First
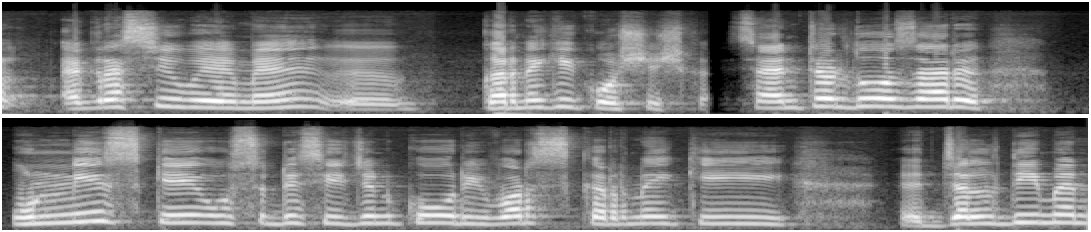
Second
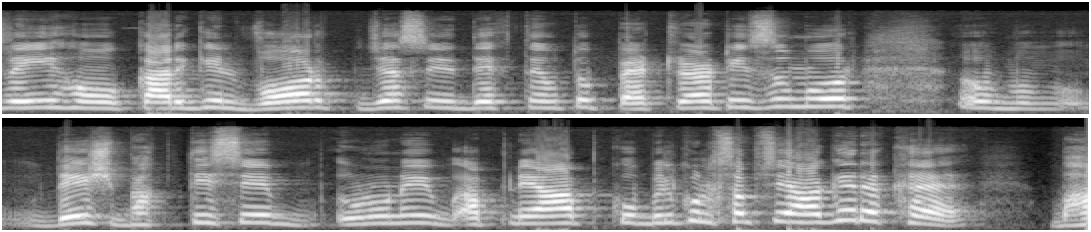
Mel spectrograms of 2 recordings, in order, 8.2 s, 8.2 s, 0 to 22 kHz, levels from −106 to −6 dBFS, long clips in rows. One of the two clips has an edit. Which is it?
first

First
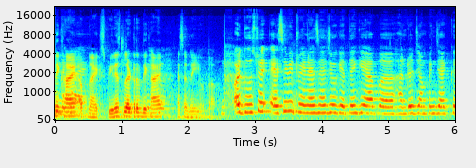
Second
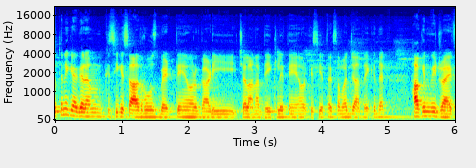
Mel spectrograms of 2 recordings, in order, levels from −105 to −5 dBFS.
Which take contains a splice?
first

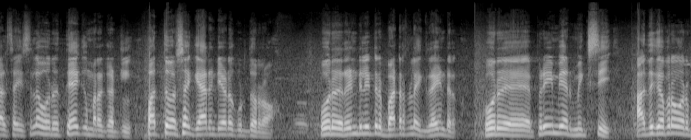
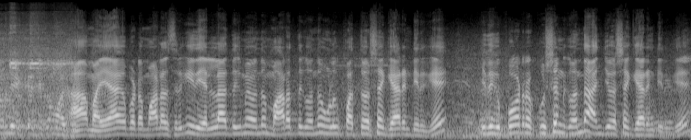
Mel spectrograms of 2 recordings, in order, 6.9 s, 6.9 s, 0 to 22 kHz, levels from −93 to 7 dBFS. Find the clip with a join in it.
first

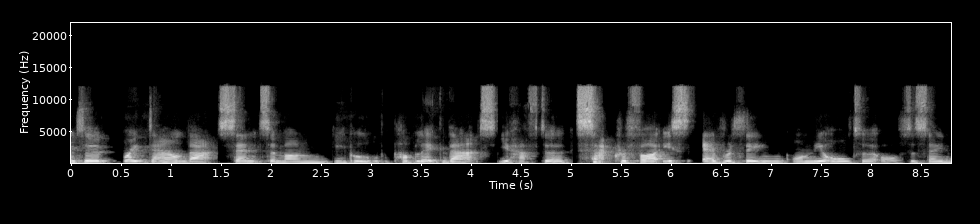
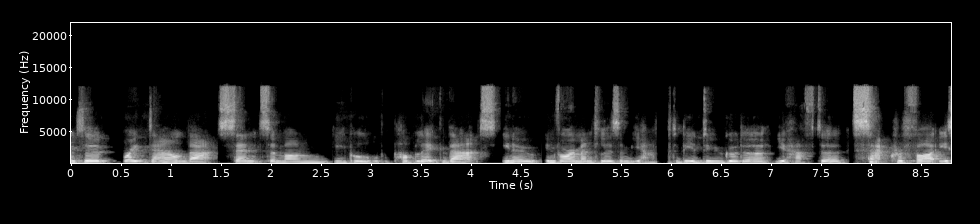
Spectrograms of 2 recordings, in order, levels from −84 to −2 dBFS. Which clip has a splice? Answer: first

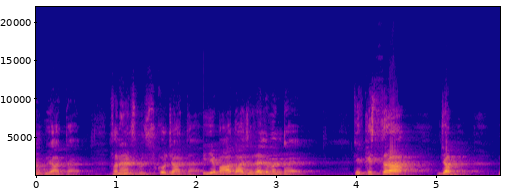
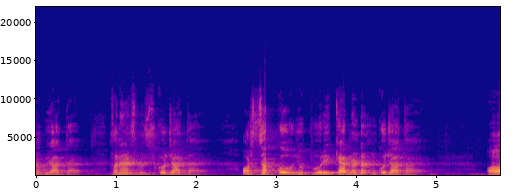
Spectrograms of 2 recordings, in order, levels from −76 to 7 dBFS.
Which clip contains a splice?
first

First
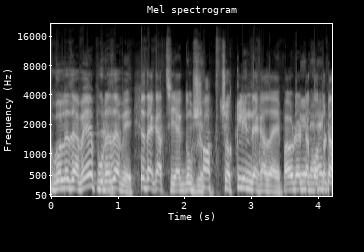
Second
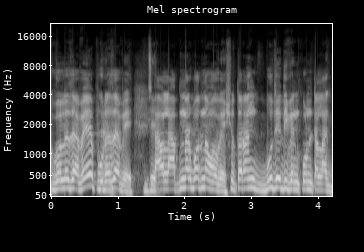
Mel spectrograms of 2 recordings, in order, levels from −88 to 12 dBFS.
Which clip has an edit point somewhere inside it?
first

